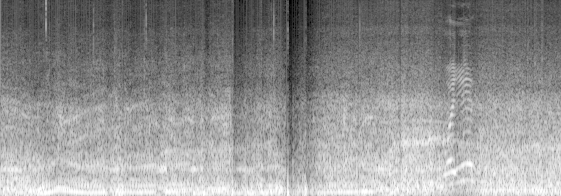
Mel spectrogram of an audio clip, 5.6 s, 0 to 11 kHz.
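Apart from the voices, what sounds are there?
Yamaha MT-07 motorcycle engine, shifting gears during wheelie practice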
